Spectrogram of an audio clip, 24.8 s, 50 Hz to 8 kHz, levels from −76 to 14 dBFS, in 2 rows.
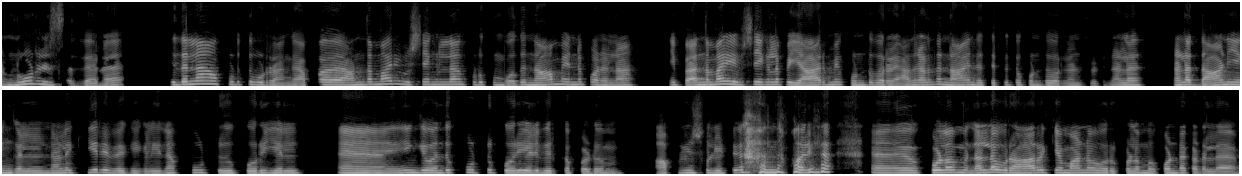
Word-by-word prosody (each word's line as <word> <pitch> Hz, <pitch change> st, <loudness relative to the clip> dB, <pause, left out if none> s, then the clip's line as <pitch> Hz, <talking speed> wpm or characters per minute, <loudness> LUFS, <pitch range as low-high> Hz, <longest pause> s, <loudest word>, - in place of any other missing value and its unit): Noodles 250 Hz, -4 st, 0 dB
அது 175 Hz, -2 st, -14 dB
வேற. 175 Hz, 0 st, -5 dB, 0.7 s
இதெல்லாம் 285 Hz, +6 st, +3 dB
குடுத்துடுறாங்க. 215 Hz, -7 st, -4 dB
அப்ப 190 Hz, -, -30 dB, 0.4 s
அந்த 225 Hz, +3 st, -1 dB
மாரி 280 Hz, +2 st, 0 dB
விஷயங்கள் 235 Hz, 0 st, -4 dB
எல்லாம் 240 Hz, 0 st, -1 dB
கொடுக்கும்போது 215 Hz, -3 st, -4 dB
நாம 235 Hz, +6 st, +1 dB
என்ன 240 Hz, +1 st, -2 dB
பண்ணனும்னா, 195 Hz, -3 st, -1 dB, 0.5 s
இப்ப 210 Hz, -1 st, -10 dB
அந்த 220 Hz, +3 st, +3 dB
மாரி 270 Hz, +1 st, +5 dB
விஷயங்களை 240 Hz, +1 st, 0 dB, 0.3 s
யாருமே 215 Hz, +4 st, +2 dB
கொண்டு 195 Hz, +2 st, -2 dB
வரல. 190 Hz, -2 st, 0 dB
அதனால 215 Hz, +3 st, 0 dB
தான் 235 Hz, -5 st, -1 dB
நான் 205 Hz, +3 st, +1 dB
இந்தத் 200 Hz, -1 st, -4 dB
திட்டத்தைக் 200 Hz, +1 st, -8 dB
கொண்டு 190 Hz, 0 st, -6 dB
வரலாம்னு 180 Hz, -1 st, -7 dB
சொல்லிட்டுனால 185 Hz, +3 st, -5 dB, 0.4 s
நல்லா 210 Hz, +2 st, +4 dB, 0.2 s
தானியங்கள், 200 Hz, -1 st, +2 dB, 0.2 s
நல்ல 200 Hz, +2 st, 0 dB
கீரை 240 Hz, +2 st, 0 dB
வகைகள் 185 Hz, -1 st, -4 dB
இல்லன்னா 205 Hz, +3 st, -2 dB, 0.2 s
கூட்டு, 230 Hz, -2 st, -5 dB, 0.2 s
பொரியல். 200 Hz, +1 st, +1 dB, 0.8 s
அ -, -, +3 dB, 0.4 s
இங்க 225 Hz, 0 st, +1 dB
வந்து 210 Hz, +2 st, +1 dB
கூட்டு 245 Hz, -1 st, -5 dB
பொரியல் 210 Hz, 0 st, +3 dB
விற்கப்படும். 190 Hz, -2 st, -3 dB, 0.5 s
அப்படின்னு 210 Hz, +3 st, -3 dB
சொல்லிட்டு 205 Hz, 0 st, -2 dB, 0.3 s
அந்த 250 Hz, +3 st, +5 dB
மாரி 245 Hz, +2 st, +6 dB, 1.2 s
குழம்பு 235 Hz, +1 st, +5 dB
நல்ல 220 Hz, +4 st, +4 dB
ஒரு 215 Hz, -, +4 dB, 0.2 s
ஆரோக்கியமான 220 Hz, -1 st, +2 dB, 0.2 s
ஒரு 190 Hz, -1 st, 0 dB
குழம்பு 190 Hz, -1 st, 0 dB
கொண்ட 195 Hz, +2 st, +1 dB
கடலை. 170 Hz, -3 st, -2 dB
210 Hz, 135 wpm, -23 LUFS, 190-235 Hz, 1.2 s, மாரி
